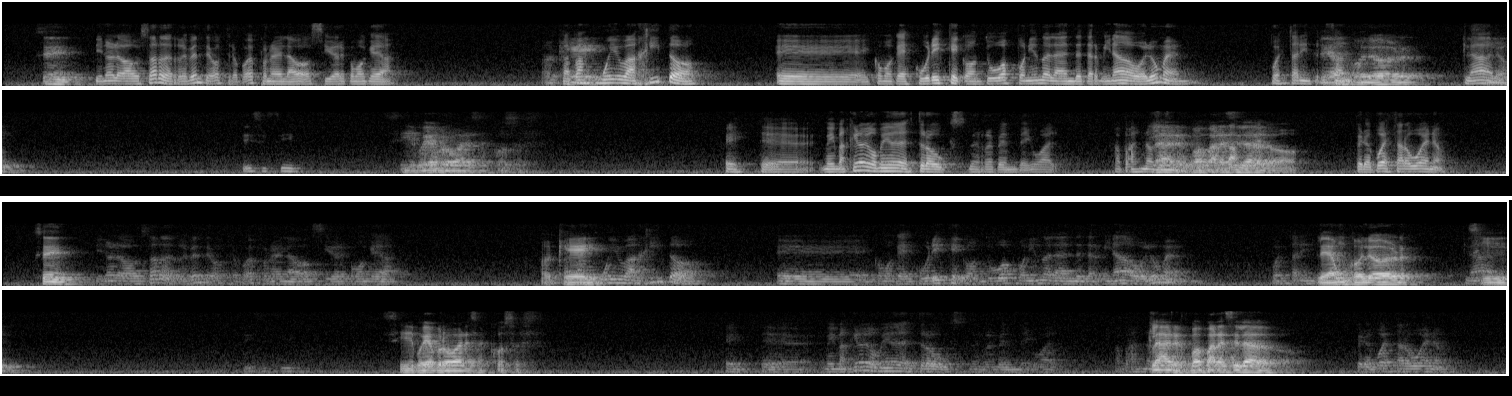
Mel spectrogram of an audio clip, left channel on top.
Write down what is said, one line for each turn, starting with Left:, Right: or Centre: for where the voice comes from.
Right: Sí.
Left: si no lo va a usar, de repente vos te lo podés poner en la voz y ver cómo queda.
Right: Ok,
Left: Capaz muy bajito, eh, como que descubrís que con tu voz poniéndola en determinado volumen, puede estar interesante.
Right: le da un color.
Left: Claro,
Right: Sí,
Left: sí, sí, sí,
Right: sí, voy
Left: ojo.
Right: a probar esas cosas.
Left: Este, me imagino algo medio de Strokes de repente igual. Capaz no
Right: Claro,
Left: sé si es lo
Right: va
Left: que buscás,
Right: para ese lado.
Left: pero, pero puede estar bueno.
